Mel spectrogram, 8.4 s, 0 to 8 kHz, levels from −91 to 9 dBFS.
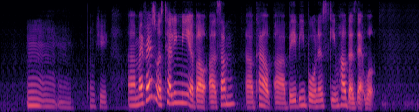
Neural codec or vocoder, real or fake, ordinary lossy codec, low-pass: codec, 16 kHz, 0.9 kbps, LongCat-Audio-Codec; fake; none; none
